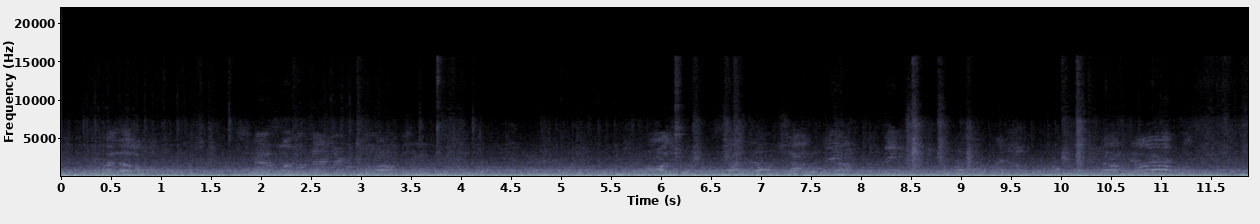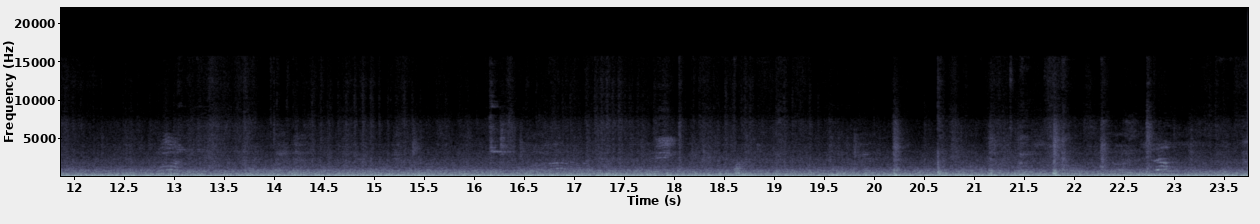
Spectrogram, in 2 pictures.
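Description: Steady low engine and road rumble inside a city bus cruising along a highway, with faint voices now and then.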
